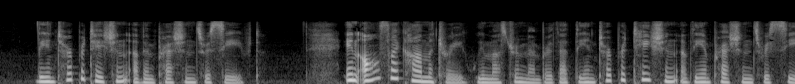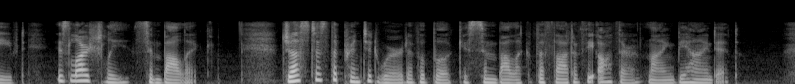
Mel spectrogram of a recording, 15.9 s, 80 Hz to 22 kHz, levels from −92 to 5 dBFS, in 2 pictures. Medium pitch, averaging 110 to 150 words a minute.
No: medium, 180 Hz; average, 160 wpm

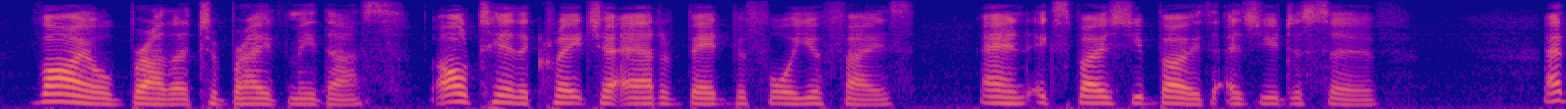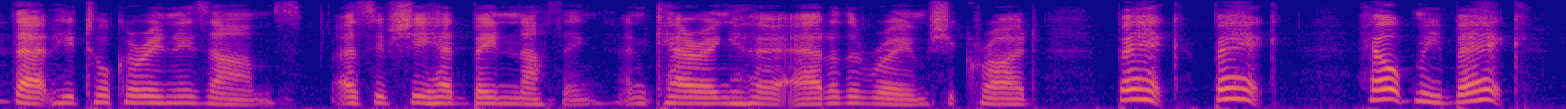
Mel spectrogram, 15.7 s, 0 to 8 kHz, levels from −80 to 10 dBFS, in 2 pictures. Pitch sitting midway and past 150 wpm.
Yes: medium, 160 Hz; average, 200 wpm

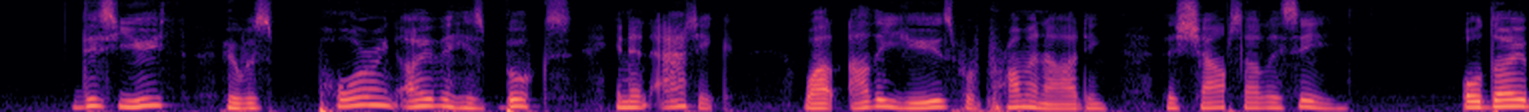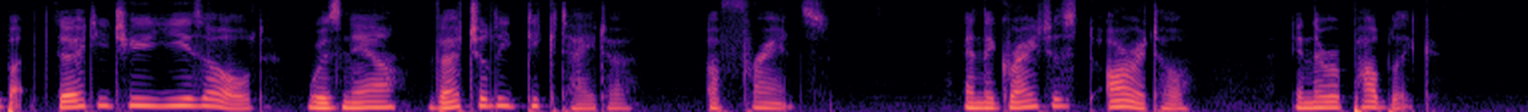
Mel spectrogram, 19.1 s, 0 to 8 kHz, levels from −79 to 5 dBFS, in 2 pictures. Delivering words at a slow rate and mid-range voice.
Yes: slow, 120 wpm; medium, 145 Hz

